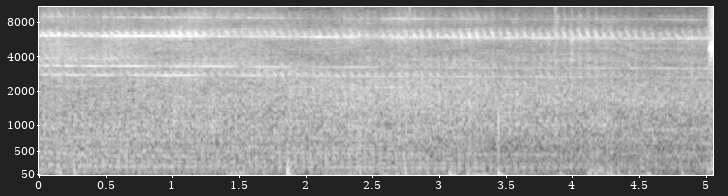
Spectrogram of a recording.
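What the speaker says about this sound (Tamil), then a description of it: "என்னடா இது போர் விமானம் போய்கிட்டு இருக்குது" A fighter jet passes overhead near an air force base, leaving a sustained, fairly loud engine roar with a thin whine. It holds steady for the whole stretch, with no talk and only a few small knocks.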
